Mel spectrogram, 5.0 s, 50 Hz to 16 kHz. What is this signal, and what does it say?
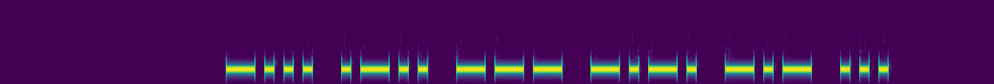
Morse code, heard as a keyed tone, about 25 wpm, 690 Hz. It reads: BLOCKS
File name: practice / 25wpm / Easy Words with Hints - 25wpm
